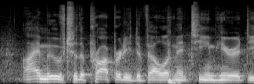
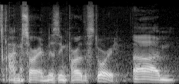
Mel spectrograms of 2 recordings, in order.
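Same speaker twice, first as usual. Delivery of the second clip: ordinary delivery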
